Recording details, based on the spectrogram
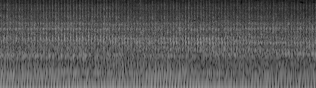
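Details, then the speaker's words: Diesel engine at idle, warmed up after repair of a holed engine block. Steady clatter carries a regular tapping of about three beats a second. Valve clearance is suspected and due for adjustment, not confirmed. "ini mesinnya suaranya seperti ini ini masih perlu kita cek dulu ya klepnya besok kita Setel lagi"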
